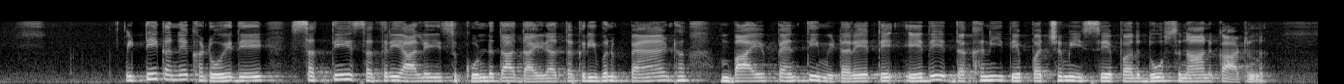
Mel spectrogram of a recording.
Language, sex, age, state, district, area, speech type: Dogri, male, 18-30, Jammu and Kashmir, Jammu, rural, read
